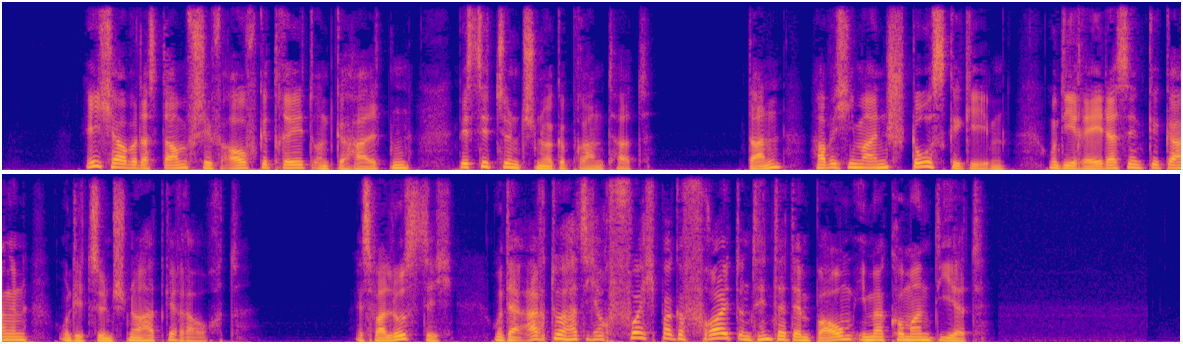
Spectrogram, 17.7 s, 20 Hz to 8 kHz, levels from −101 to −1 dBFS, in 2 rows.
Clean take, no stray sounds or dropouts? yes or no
yes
